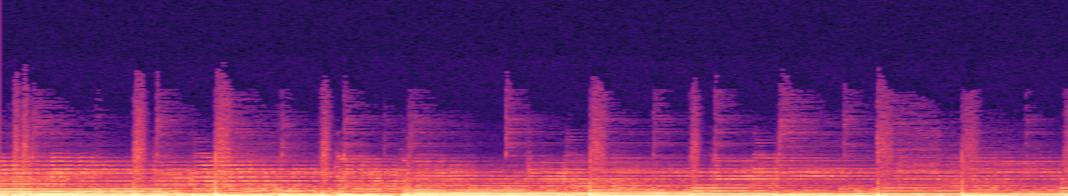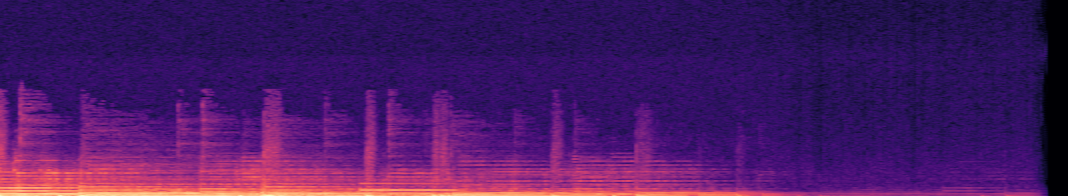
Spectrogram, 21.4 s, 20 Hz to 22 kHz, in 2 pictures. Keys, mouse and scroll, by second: 5.2 click, 5.7-6.5 scroll down 5, 6.7 Tab, 7.8 click, 10.9 scroll down 5, 12.0-13.1 drag.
